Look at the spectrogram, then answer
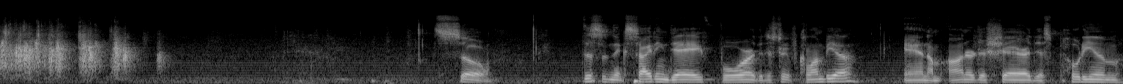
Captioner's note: applause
